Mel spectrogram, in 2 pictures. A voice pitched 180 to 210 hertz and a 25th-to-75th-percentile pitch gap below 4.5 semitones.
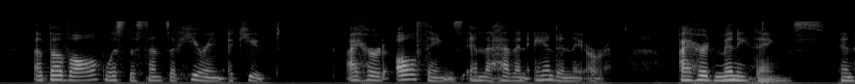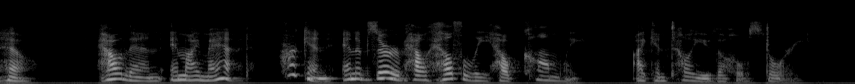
No: medium, 185 Hz; average, 5.1 semitones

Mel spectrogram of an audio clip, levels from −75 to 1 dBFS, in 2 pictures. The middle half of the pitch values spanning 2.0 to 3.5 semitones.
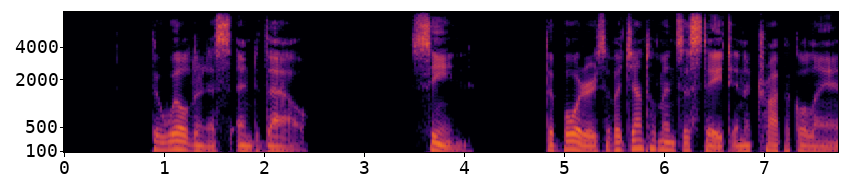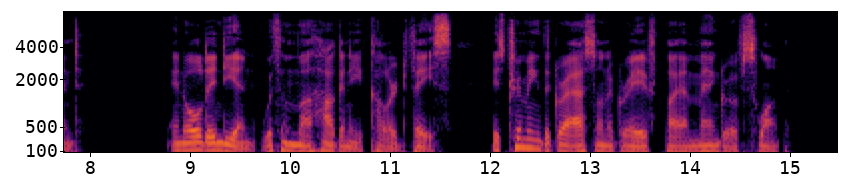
No: average, 4.8 semitones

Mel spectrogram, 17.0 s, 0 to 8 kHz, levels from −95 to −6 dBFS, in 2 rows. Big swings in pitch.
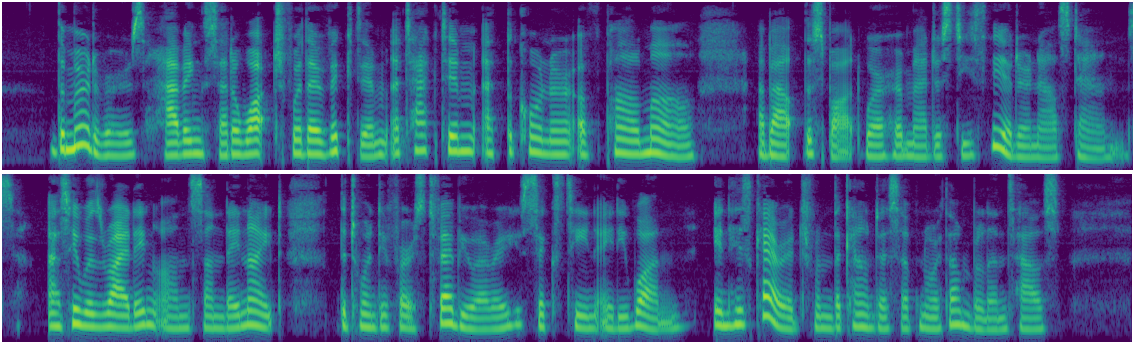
No: average, 3.6 semitones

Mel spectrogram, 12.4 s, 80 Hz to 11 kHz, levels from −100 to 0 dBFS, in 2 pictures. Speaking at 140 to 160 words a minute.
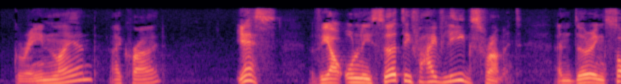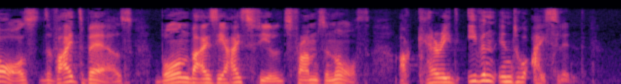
Yes: average, 150 wpm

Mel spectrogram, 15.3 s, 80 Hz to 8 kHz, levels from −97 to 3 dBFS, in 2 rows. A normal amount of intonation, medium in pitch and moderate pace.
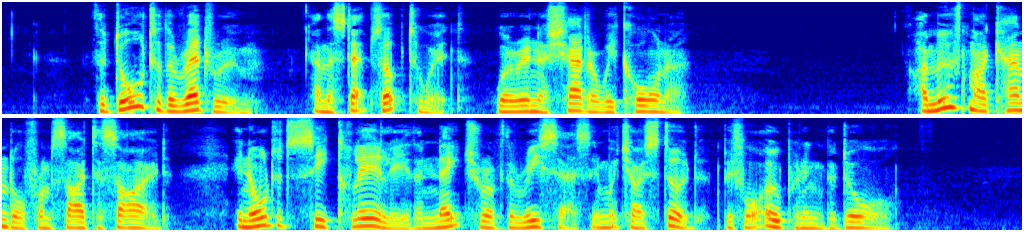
Yes: average, 4.0 semitones; medium, 155 Hz; average, 170 wpm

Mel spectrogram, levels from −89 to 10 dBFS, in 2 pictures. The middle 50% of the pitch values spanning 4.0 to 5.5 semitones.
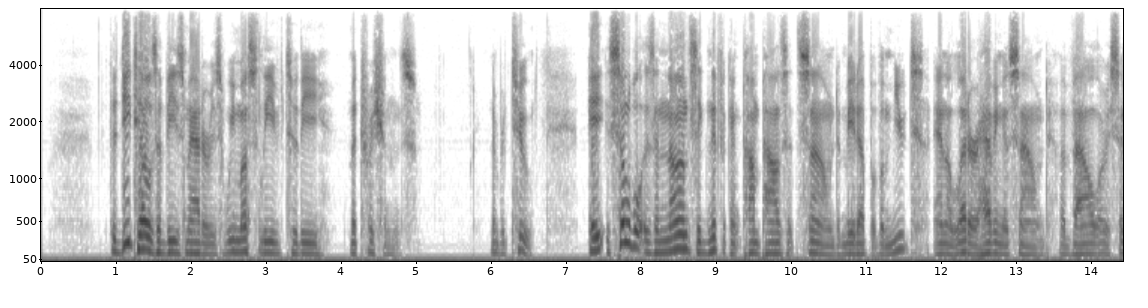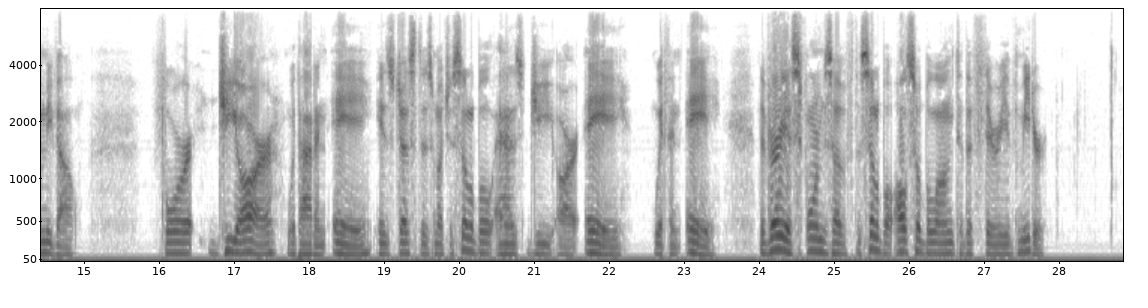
No: average, 3.6 semitones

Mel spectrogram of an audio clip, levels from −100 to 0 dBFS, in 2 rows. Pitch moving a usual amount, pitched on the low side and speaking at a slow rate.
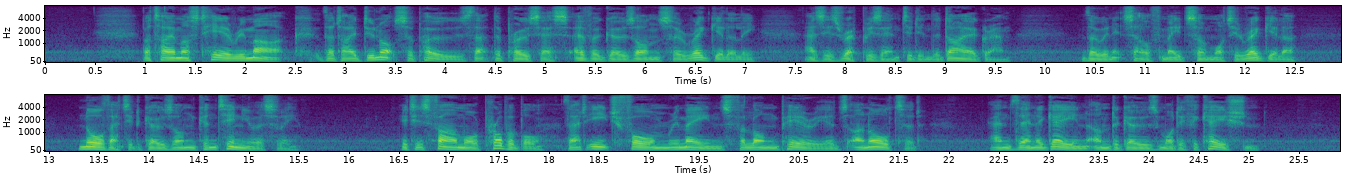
Yes: average, 3.2 semitones; very low, 90 Hz; slow, 125 wpm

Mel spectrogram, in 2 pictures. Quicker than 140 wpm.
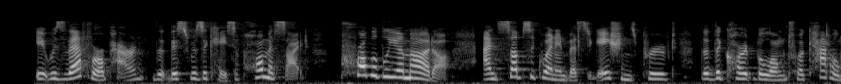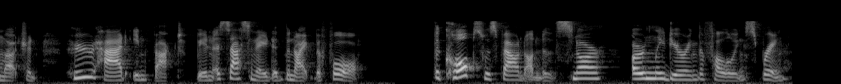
Yes: average, 170 wpm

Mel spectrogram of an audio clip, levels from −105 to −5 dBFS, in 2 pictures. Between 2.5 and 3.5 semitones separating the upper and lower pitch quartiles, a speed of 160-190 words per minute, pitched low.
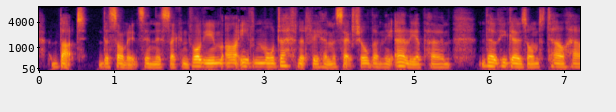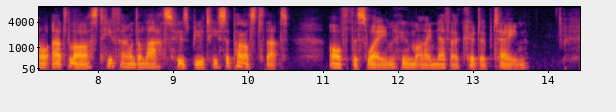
Yes: average, 2.9 semitones; average, 170 wpm; low, 105 Hz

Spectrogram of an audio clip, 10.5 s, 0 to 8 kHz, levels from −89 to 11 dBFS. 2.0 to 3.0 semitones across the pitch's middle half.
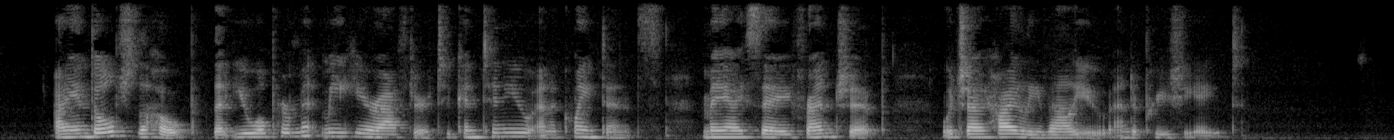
Yes: narrow, 2.4 semitones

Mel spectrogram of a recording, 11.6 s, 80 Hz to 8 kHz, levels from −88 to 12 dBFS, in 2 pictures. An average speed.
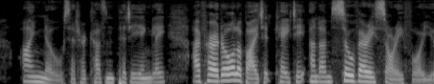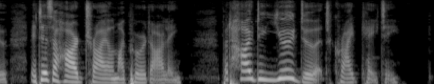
Yes: average, 180 wpm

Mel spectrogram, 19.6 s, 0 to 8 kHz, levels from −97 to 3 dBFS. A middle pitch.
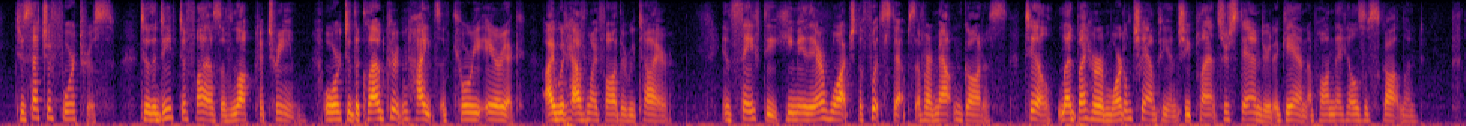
Yes: medium, 160 Hz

